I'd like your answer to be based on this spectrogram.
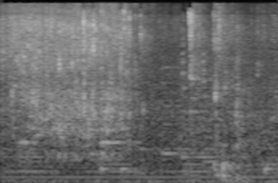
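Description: Plenty of water is poured into a pot in a home kitchen, to be boiled for sweet gulgule. A continuous splashing gush runs close and moderately loud throughout.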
